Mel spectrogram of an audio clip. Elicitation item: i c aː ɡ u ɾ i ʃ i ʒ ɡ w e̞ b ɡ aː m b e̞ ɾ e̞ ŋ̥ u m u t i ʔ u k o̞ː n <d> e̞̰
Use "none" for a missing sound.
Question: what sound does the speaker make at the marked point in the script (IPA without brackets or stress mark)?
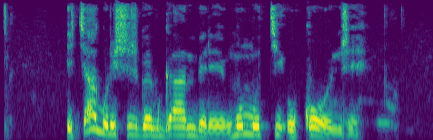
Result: d͡ʒ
